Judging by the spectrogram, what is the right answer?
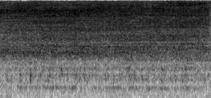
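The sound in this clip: Water running from a kitchen sink tap into a bowl for washing rice, a steady, even rushing hiss that stays constant throughout with no other sounds or voices.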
